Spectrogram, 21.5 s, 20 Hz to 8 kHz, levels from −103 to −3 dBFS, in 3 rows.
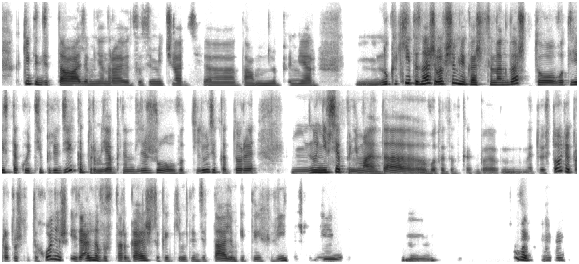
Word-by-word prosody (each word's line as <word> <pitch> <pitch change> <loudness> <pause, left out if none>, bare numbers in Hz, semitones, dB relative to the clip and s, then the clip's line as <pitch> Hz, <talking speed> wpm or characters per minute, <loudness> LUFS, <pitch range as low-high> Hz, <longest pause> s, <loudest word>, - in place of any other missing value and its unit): Какие-то 255 -7 -1
детали 160 -3 +2
мне 145 -1 -7
нравится 145 -1 -6
замечать, 145 0 -8
э, 135 -1 -8
там, 130 -1 -7
например, 140 0 -8 0.5
ну, 75 - -3
какие-то, 285 +2 +5
знаешь, 290 +7 +8
вообще, 245 +7 +7
мне 240 -7 +7
кажется 200 -2 +2
иногда, 185 +9 +4
что 175 - +2
вот 180 +2 -2
есть 205 +1 +1
такой 180 -2 -2
тип 195 +3 -9
людей, 185 - 0
к - - -17
которым 200 -8 -4
я 165 0 +1
принадлежу. 160 +1 -4
Вот 145 +2 -11
люди, 215 +5 0
которые 180 -1 -1 0.4
ну, 160 +6 -2
не 210 0 +6
все 215 +5 +6
понимают, 165 - -2
да, 155 0 +1 0.2
э, - - -6
вот 145 +1 -10
этот, 130 -1 -15
как - - -19
бы, - - -12
м, - - -18
эту 450 - -12
историю 400 -6 +2
про - - -4
то, - - -10
что - - -13
ты - - -13
ходишь 310 - +1
и 175 - -3
реально 210 +5 +3
восторгаешься 170 +4 -2
каким-то 155 0 -11
деталям, 155 +1 0
и 155 - -15
ты 160 +3 -11
их 150 -1 -16
видишь 180 +8 -7 0.4
и 330 0 -2
м, 320 - -7 2.2
ну, 380 - -2
во-п 220 -4 +3
мгм. 225 0 -13
170 Hz, 165 wpm, -23 LUFS, 145-205 Hz, 2.2 s, знаешь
